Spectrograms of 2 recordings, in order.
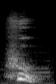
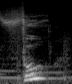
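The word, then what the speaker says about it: ふ: F-U, or hu, H-U is how to pronounce it. But it's actually like a mixture between them. It's not quite fu, but it's not hu, it's fu, right?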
